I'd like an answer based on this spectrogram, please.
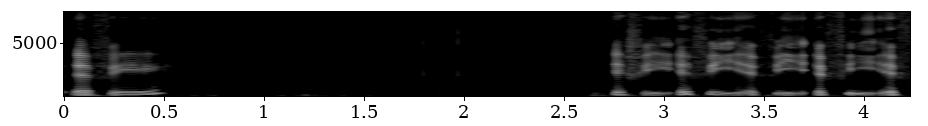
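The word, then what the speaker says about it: IIFE: me um oh uh i learned that this is pronounced iffy if he if he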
